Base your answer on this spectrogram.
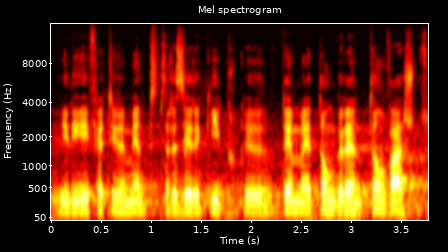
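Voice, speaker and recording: With a European Portuguese accent, a man speaks at a medium pitch and a moderate pace, amid audible room echo and noticeable background noise. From Portugal. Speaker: cardiologist, invited speaker. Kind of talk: lecture. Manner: formal.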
